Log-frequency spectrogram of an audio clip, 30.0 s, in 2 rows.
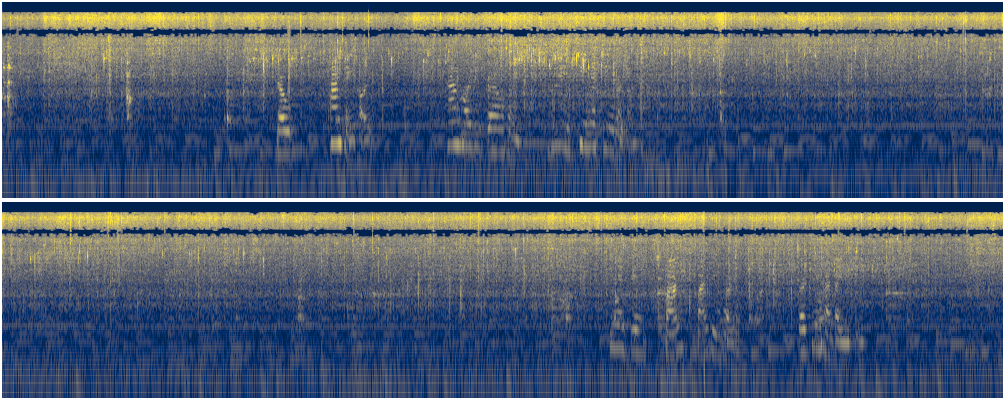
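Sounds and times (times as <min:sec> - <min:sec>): ginger sizzling in hot oil: 0:00.0 - 0:30.0
spatula scraping and tapping wok: 0:01.5 - 0:02.4.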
